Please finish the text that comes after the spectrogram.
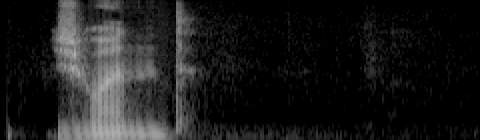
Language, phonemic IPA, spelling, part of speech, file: Pashto, /ʒwənd̪/, ژوند, noun, Zhwand.wav
- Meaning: life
